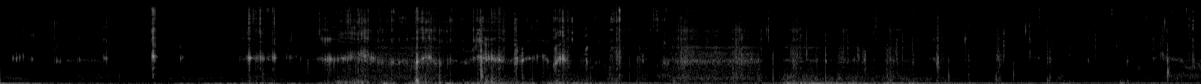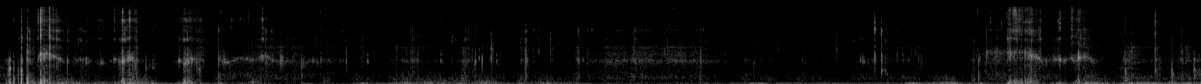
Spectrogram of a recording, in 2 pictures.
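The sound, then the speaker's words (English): Crunchy snacks eaten straight from a bag: loud, crisp crunching and chewing bites repeat throughout in an irregular rhythm, with some heavier bursts of crunching standing out among softer chewing. “I'm eating them straight from a bag, so let's start.”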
